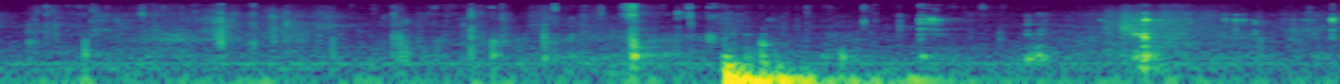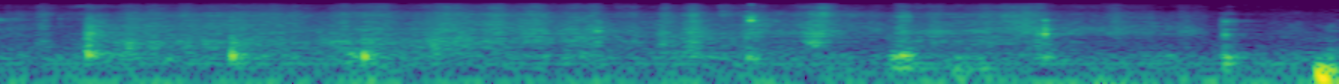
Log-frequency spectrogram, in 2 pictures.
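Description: Close-up chewing of a soft bagel filled with smoked salmon, cream cheese, avocado, tomato and onion: wet mouth clicks and small crunches, with a dull knock about two and a half seconds in.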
